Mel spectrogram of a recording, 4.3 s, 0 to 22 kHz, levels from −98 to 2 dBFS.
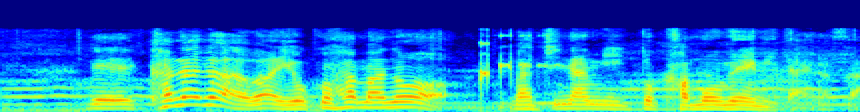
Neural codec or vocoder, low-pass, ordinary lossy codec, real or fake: codec, 16 kHz, 8 kbps, FreqCodec, smaller model; none; none; fake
